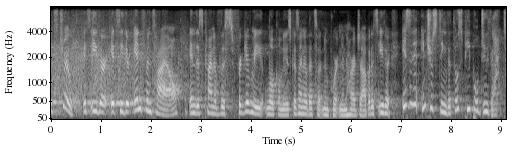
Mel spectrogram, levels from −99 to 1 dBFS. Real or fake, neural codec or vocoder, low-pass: real; none; 7.2 kHz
